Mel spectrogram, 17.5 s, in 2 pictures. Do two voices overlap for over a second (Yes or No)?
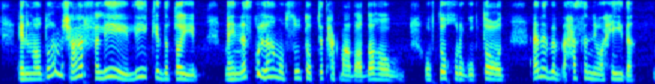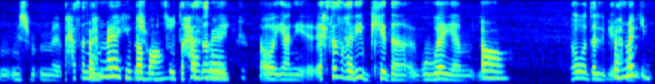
Yes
